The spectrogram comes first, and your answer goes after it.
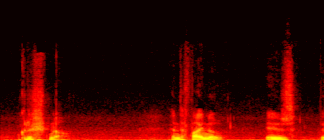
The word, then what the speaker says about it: Krishna: The second is a cerebral sh. This is the sh of Krishna. Krishna.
